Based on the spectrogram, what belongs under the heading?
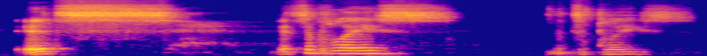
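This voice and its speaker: The man's voice sits high and holds a steady tone, with drawn-out words, and the recording quality is low. He is an American livestream host who chats casually, reading his viewers' comments aloud, speaking to them by name, and rambling with chuckles along the way.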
